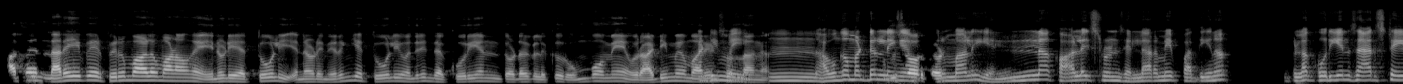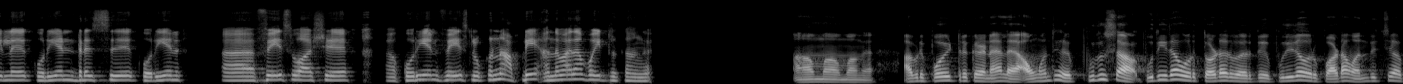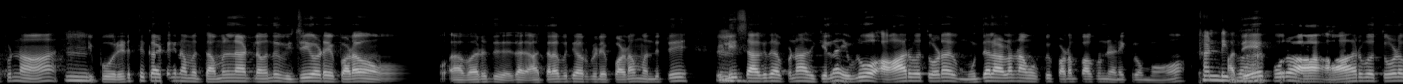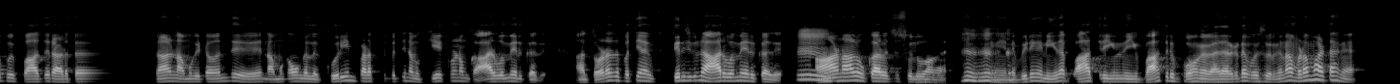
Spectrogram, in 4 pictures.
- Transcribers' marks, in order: other background noise; drawn out: "எல்லா"; in English: "காலேஜ் ஸ்டூடண்ட்ஸ்"; in English: "கொரியன்ஸ்ஹேர் ஸ்டைலு, கொரியன் ட்ரெஸ்ஸு, கொரியன் அ ஃபேஸ் வாஷு, அ கொரியன் ஃபேஸ் லுக்குன்னு"; distorted speech; in English: "ரிலீஸ்"; "அதேபோல" said as "அதேபோற"; laugh
- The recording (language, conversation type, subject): Tamil, podcast, வெளிநாட்டு தொடர்கள் தமிழில் டப் செய்யப்படும்போது அதில் என்னென்ன மாற்றங்கள் ஏற்படுகின்றன?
